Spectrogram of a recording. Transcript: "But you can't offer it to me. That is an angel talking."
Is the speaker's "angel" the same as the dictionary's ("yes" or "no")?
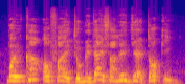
no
